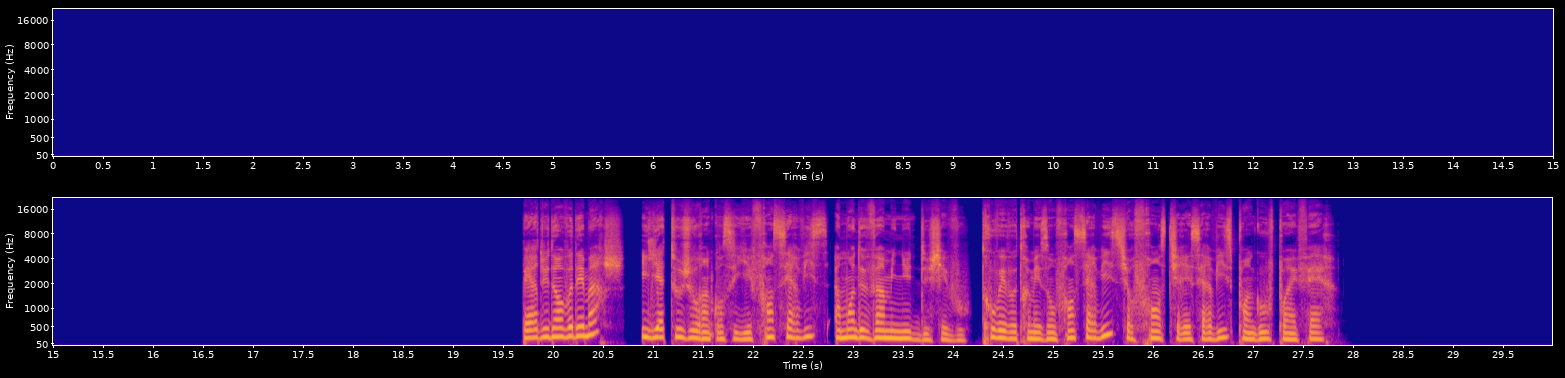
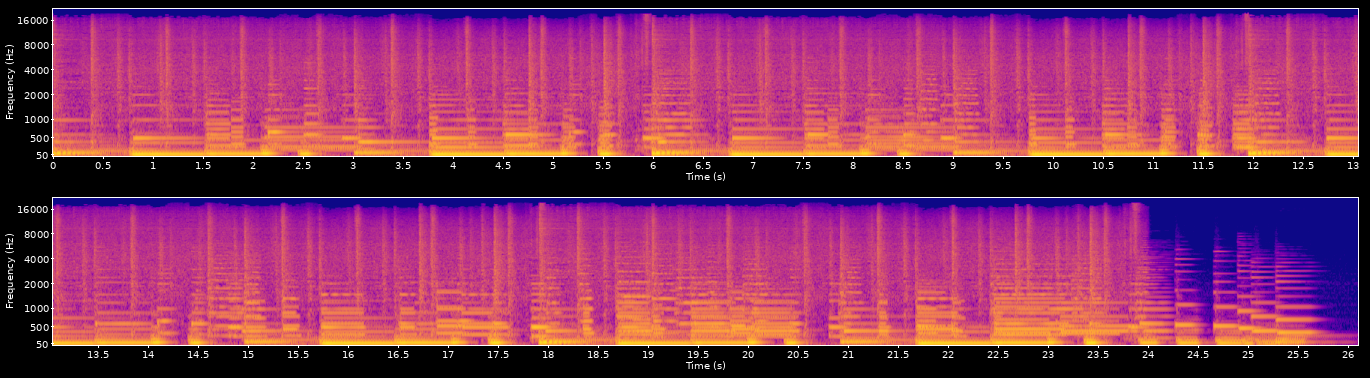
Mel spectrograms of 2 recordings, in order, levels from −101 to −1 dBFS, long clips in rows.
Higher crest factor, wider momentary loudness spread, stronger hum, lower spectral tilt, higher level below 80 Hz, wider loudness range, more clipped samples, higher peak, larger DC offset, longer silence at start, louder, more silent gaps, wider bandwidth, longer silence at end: about the same, 20 dB vs 16 dB; about the same, 6 LU vs 7 LU; neither; second, -4.5 dB/octave vs -6 dB/octave; second, -60 dBFS vs -18 dBFS; first, 5 LU vs 2 LU; neither; second, -10 dBFS vs -2 dBFS; neither; first, 19.7 s vs 0 s; second, -23 LUFS vs -19 LUFS; neither; first, over 20 kHz vs 17 kHz; first, 2.2 s vs 0.4 s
